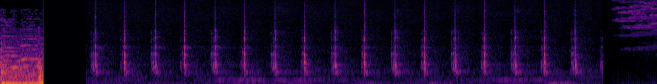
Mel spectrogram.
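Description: Clock ticking steadily, about three ticks a second, as a countdown timer sound effect giving the viewer time to guess. It starts just under a second in, after the music stops abruptly.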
